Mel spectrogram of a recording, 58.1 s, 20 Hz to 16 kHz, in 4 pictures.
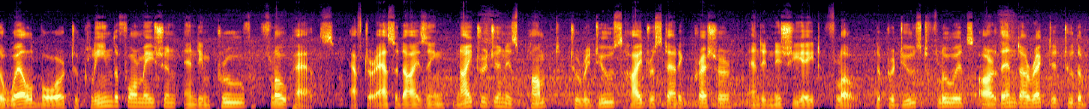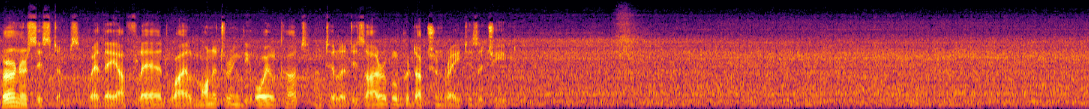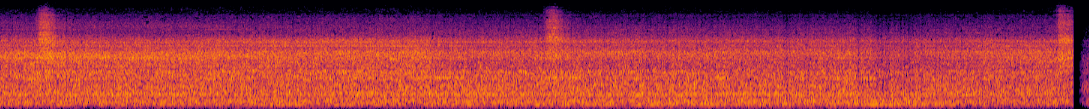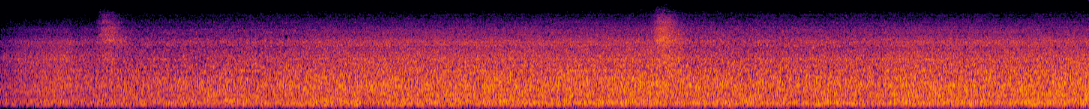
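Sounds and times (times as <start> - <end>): faint steady hum: 0.0 - 36.2
machinery drone: 0.0 - 58.0.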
